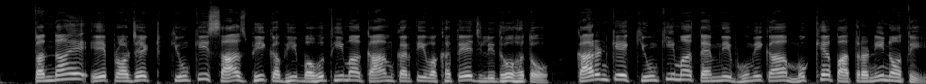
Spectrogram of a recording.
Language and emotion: Gujarati, neutral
